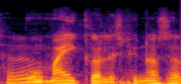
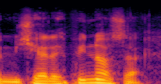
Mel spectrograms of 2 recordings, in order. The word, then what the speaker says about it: Michel Espinoza: Espinoza Michel Espinoza árbitro Michael Espinoza también que algunos lo pronuncian se escribe Michel Espinoza luego a las 3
